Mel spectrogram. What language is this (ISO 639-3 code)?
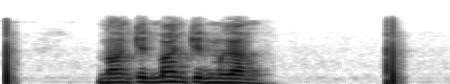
tha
